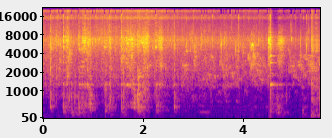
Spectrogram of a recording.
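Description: Onions fry with garam masala in a pan, a close sizzle broken by repeated scraping stirs of a spoon against the metal, with no talk.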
